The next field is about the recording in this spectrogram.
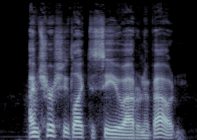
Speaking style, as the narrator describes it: she said

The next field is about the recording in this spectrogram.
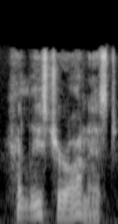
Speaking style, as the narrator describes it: said with a weak chuckle

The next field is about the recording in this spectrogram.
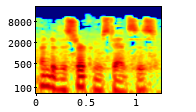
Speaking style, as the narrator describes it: said softly

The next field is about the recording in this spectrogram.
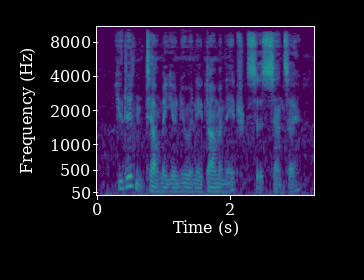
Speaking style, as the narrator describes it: in a low voice, she said

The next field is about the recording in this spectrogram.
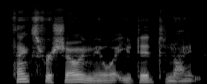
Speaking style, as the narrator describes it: said Anne

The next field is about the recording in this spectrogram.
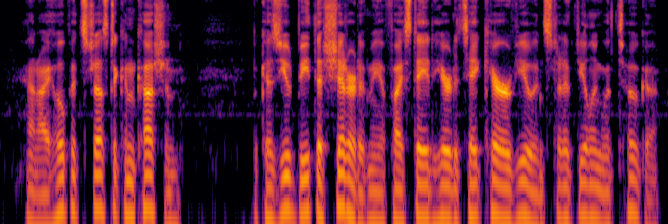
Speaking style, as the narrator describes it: she muttered

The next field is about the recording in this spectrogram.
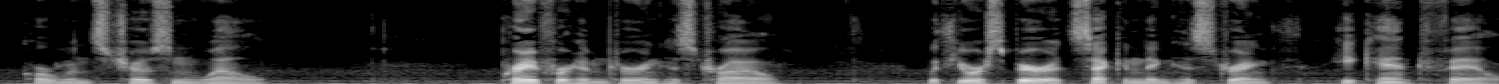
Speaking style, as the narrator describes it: saying softly

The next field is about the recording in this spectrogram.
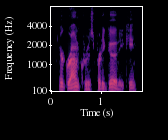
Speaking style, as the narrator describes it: said Corwin cheerfully

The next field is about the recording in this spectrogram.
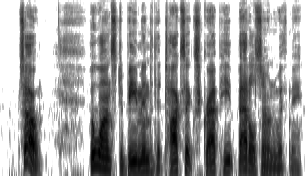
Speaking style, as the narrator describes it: said brightly

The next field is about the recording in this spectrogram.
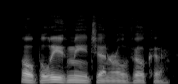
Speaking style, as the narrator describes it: he said

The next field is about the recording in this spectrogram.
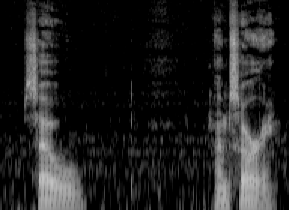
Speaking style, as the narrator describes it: said quietly

